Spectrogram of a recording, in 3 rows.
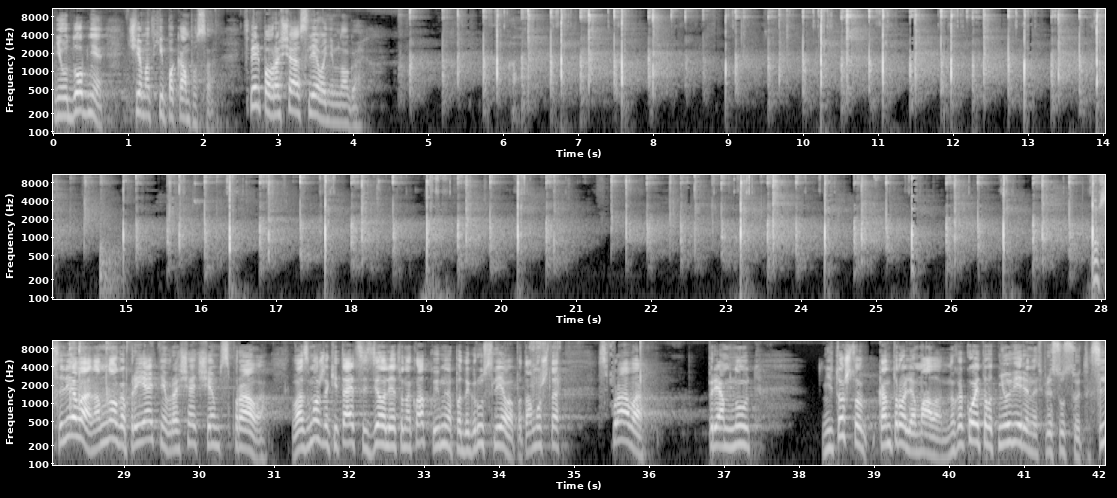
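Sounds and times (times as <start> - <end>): table tennis ball hits and bounces: 4.6 - 29.3.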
